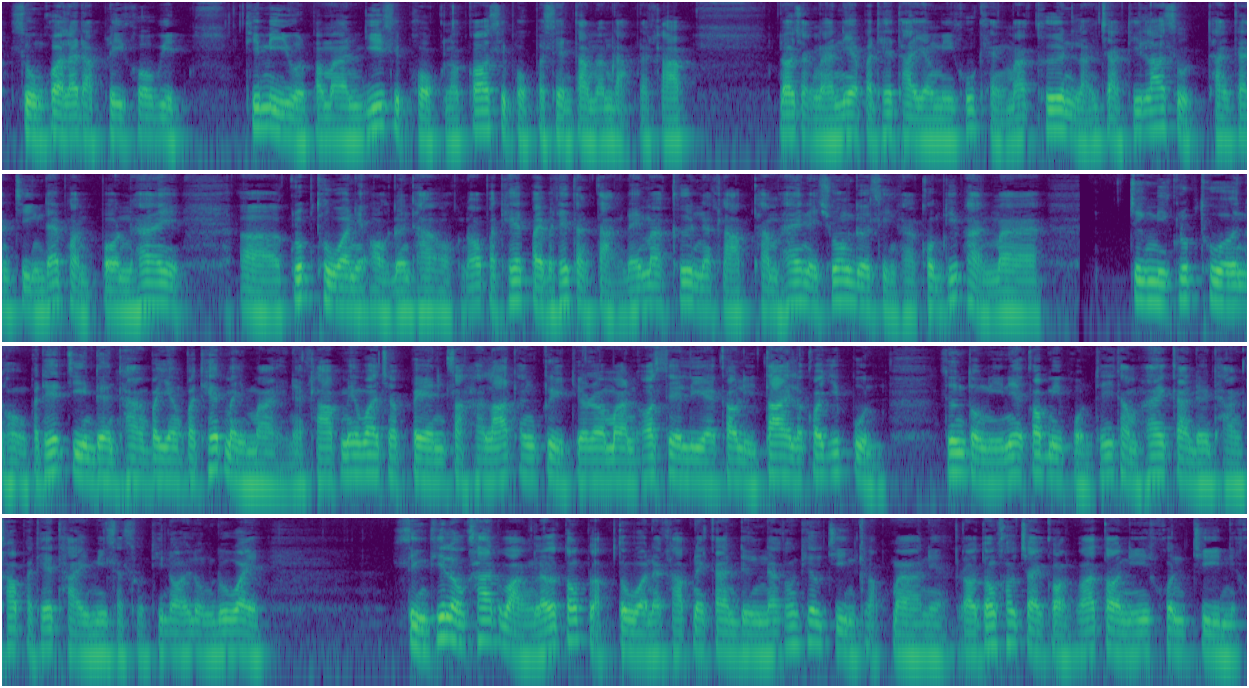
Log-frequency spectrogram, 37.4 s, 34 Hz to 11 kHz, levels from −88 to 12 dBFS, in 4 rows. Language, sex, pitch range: Thai, male, 100-125 Hz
